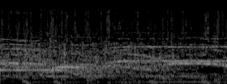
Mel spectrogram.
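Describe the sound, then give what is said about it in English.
A crowd cheers on a football field: a continuous, busy roar of many voices with no clear peaks, at moderate level. “But we have this group in front of us cheering, and then there's people down the sidelines here on our football field, and nobody's cheering over there.”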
